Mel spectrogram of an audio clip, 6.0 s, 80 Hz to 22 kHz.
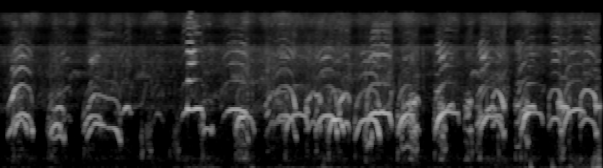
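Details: Excited Cardigan Welsh Corgi frolicking at its first time in the garden, 13 September 2024: a steady stream of whiny, up-and-down yelps and whimpers, roughly two to three per second, over a soft background rumble.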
